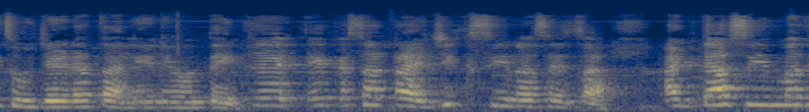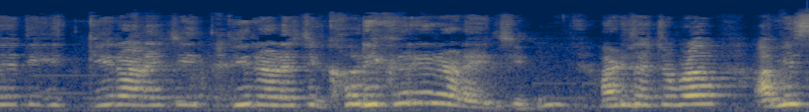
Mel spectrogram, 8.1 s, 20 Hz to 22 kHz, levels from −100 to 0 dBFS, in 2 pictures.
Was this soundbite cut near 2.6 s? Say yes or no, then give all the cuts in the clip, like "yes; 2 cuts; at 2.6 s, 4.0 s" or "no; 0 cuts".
no; 1 cut; at 1.3 s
